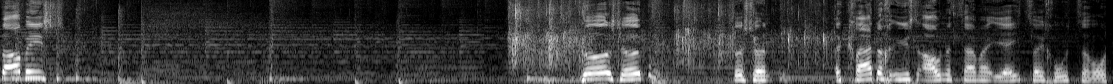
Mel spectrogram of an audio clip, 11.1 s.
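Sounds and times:
speech: 0.0s - 0.6s, 5.8s - 6.7s, 7.3s - 11.1s
audience applause: 5.1s - 9.7s.

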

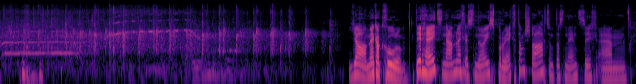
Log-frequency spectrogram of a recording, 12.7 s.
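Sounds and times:
audience clapping: 0.0s - 6.8s
speech: 0.4s - 0.6s, 7.0s - 12.7s.

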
